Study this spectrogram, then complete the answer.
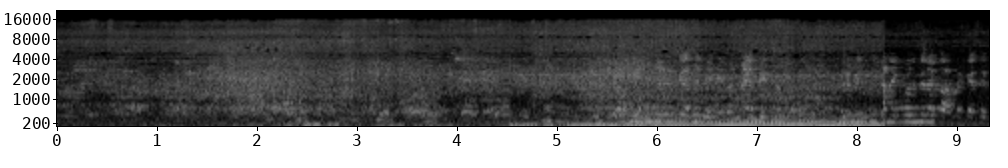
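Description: A motorcycle engine hums as it rides past.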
